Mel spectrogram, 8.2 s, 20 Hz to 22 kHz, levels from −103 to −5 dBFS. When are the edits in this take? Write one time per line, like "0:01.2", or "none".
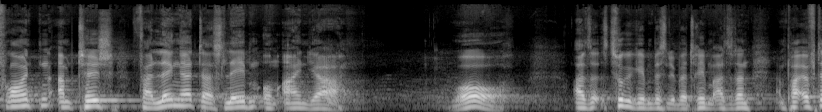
none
